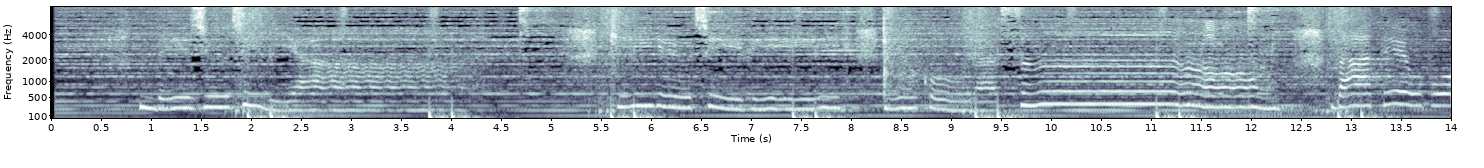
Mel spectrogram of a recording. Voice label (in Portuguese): dia dos namorados reconciliação, voz feminina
